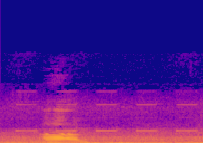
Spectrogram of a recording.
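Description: A single short electronic chime, a car seatbelt warning triggered by a heavy work bag on the seat next to the driver, sounds briefly over a low, steady rumble of car cabin noise, then fades, leaving only the background hum.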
